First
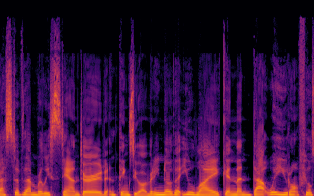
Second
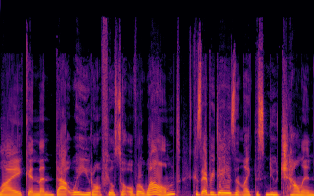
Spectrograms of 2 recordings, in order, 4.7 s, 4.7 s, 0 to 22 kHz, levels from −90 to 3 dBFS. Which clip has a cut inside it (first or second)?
second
